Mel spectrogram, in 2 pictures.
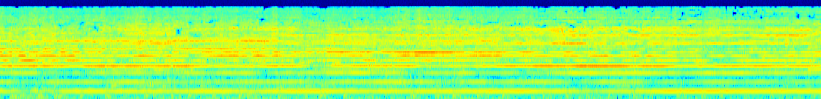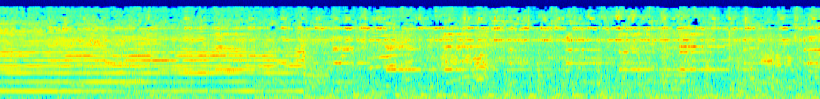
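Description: A single steady horn-like note, held unchanged for about eleven seconds and then cut off, over the low rumble of a crowd. Scattered shorter tones and crowd noise follow.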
